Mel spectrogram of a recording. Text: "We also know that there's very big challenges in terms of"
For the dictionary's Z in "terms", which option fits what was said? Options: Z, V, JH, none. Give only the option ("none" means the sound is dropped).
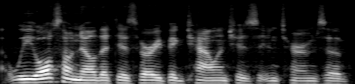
Z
